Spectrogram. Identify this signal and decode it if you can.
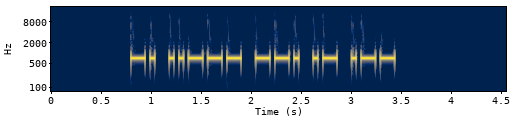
Morse code, heard as a keyed tone, about 25 wpm, 700 Hz. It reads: N2GAW
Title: USA Call Signs - 5 Characters - Repeated 3x - 25wpm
